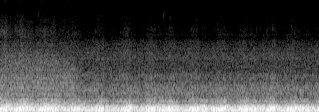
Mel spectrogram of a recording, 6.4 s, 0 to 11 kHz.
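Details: 5.3 V8 swapped into a K1500 with a 212/218 .600 cam: deep rumble with an uneven, loping pulse at idle that surges and dips irregularly; rough idle, cause not confirmed.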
